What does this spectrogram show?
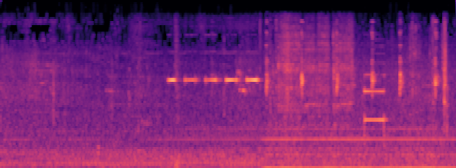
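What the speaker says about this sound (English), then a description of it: "This is a nice bus." Interior of a moving Bee-Line bus, with a steady low engine and road rumble, a louder low drone after a few seconds, and faint chimes and electronic beeps over the cabin noise.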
